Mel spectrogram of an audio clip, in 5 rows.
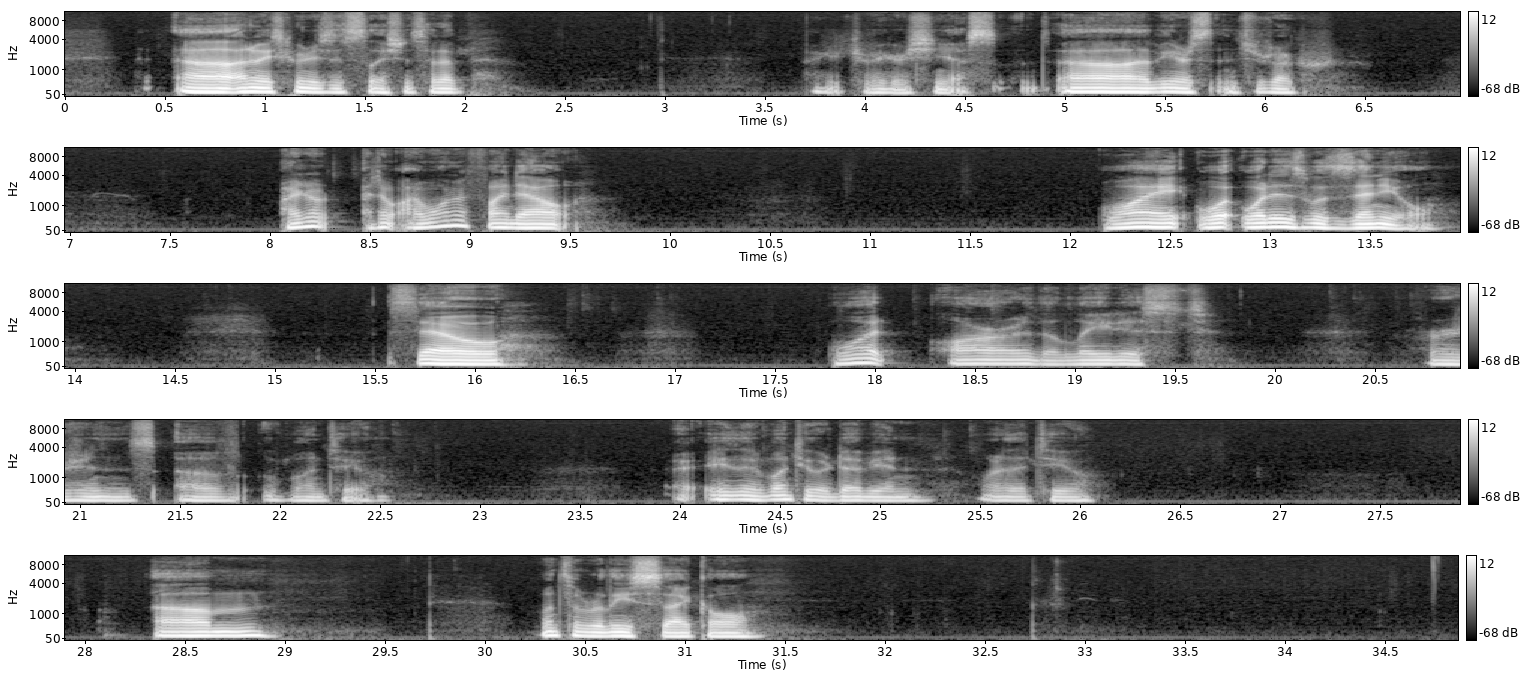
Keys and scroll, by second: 8.1 BackSpace, 14.4 typing, 16.2-22.8 typing, 29.4-32.5 typing, 34.7 space.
